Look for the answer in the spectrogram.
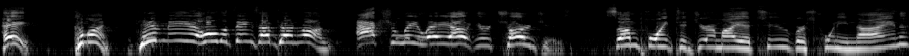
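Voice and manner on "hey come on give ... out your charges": higher and louder, forceful delivery. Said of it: "it's an actual challenge by God".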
